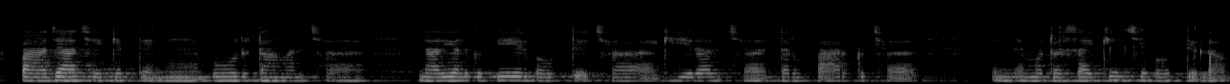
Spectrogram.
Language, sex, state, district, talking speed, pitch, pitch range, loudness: Hindi, female, Bihar, Samastipur, 110 wpm, 175 Hz, 170-180 Hz, -41 LUFS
